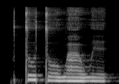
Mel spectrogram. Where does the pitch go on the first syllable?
high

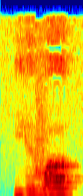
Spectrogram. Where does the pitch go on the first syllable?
low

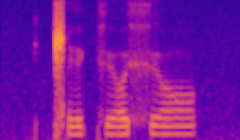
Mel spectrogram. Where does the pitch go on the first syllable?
rising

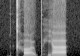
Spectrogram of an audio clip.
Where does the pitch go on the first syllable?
low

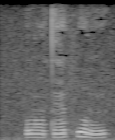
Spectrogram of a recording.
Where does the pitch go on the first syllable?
low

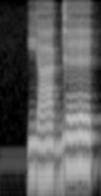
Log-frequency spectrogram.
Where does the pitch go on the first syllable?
low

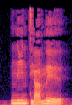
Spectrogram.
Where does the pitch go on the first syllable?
high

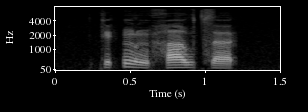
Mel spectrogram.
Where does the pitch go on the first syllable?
rising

